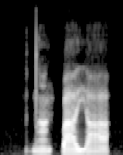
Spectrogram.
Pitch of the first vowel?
low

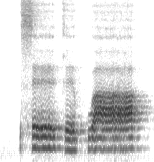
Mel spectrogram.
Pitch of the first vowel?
high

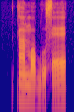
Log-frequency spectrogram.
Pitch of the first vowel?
high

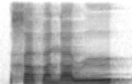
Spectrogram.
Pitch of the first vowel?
falling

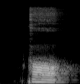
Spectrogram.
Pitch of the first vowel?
falling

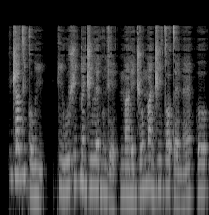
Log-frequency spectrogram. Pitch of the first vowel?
high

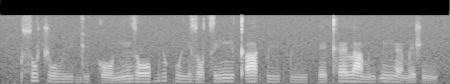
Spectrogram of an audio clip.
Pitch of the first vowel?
high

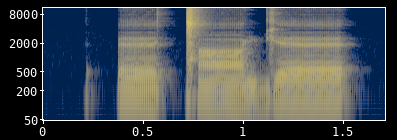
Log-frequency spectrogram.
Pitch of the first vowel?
low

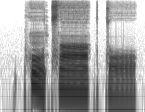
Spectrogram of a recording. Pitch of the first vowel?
falling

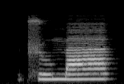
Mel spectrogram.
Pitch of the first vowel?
high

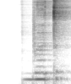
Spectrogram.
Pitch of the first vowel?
high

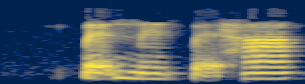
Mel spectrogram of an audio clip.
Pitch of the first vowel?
high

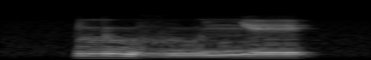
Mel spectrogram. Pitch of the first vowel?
falling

